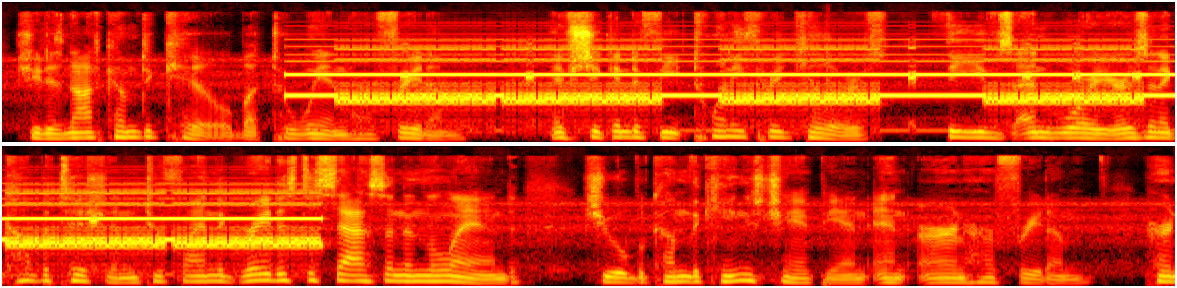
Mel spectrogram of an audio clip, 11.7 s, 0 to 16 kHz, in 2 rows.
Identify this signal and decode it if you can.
300-baud modem data (Bell 103 tones), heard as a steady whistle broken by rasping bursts, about 300 baud, 200 Hz shift, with speech in English.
